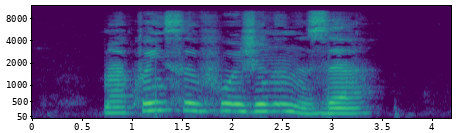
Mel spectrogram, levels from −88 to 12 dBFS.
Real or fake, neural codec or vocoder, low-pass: fake; vocoder, 22.05 kHz, 80 mel bands, Vocos; 9.9 kHz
